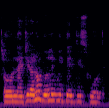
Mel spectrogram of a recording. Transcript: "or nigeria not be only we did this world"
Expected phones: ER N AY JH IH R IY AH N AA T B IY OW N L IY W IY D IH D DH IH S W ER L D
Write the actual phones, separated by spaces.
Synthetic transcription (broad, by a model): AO N AY JH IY R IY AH N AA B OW L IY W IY D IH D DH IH S W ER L D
